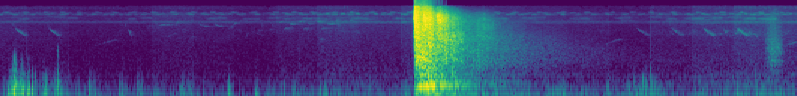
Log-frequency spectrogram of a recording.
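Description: A single loud rifle shot from a Yugoslavian Mauser cracks out at an outdoor range and echoes away for a few seconds, with crickets and birds faintly audible before and after.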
